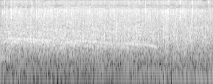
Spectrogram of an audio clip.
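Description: A political rally crowd claps in a sustained, even burst of applause heard from a distance, with no talk over it.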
